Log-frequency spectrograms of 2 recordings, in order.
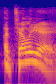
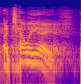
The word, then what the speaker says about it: Atelier: Atelier. – Atelier.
